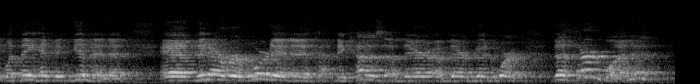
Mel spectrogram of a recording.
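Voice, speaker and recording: A man's voice: a little high, dull audio. A man in his forties, a pastor preaching a conversational sermon from a pulpit, telling stories with a few fillers. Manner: conversational storytelling with gestures, frequent fillers. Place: church sanctuary, at a pulpit. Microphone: pulpit microphone, filmed by a far camera. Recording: echoey church hall, voice from a distance.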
